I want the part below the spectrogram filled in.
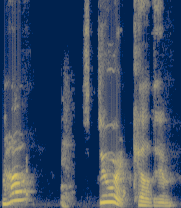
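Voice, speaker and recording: An actress playing a detective's loyal, insistent wife in 1940s radio style, emphatic and pleading. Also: female voice, high voice, huge pitch swings, takes it slowly, sharp tone, husky, heavily acted. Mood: urgent, insistent.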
